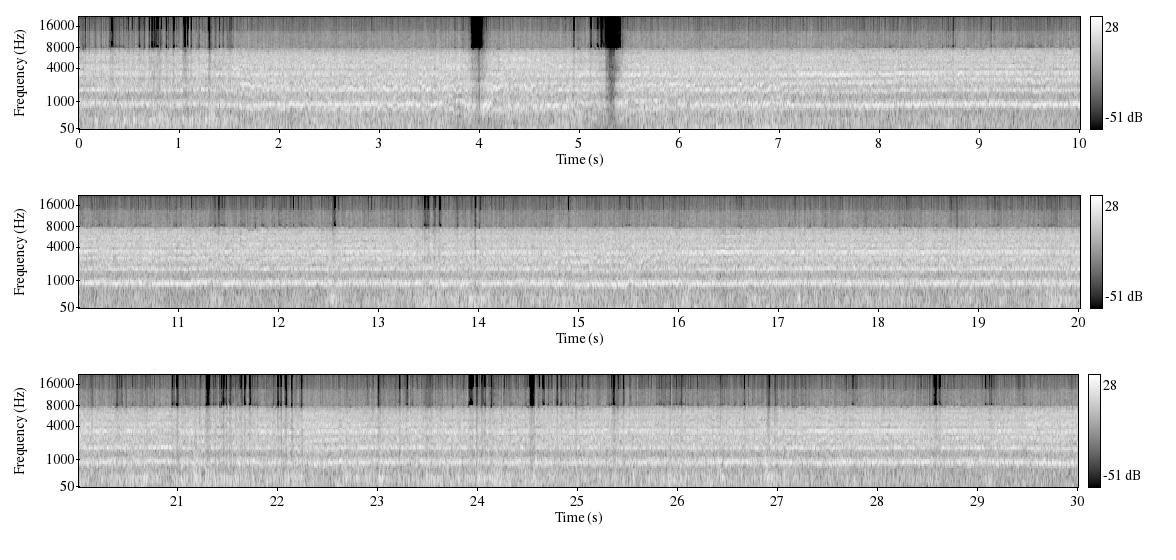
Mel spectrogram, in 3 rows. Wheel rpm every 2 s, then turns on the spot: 220, 140, 120, 210, 230, 230, 230, 220, 230, 230, 230, 230, 230, 240, 230.
none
